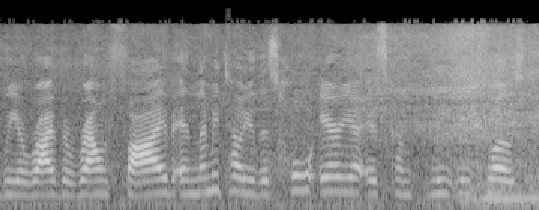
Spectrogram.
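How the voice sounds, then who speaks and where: A woman talks at a fairly quick pace in a high voice. Noticeable background noise sits behind her. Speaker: TV news reporter. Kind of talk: live TV news report.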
